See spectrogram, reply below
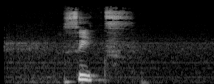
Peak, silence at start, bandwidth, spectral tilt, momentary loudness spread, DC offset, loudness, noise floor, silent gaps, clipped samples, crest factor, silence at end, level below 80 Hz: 0 dBFS; 0.65 s; 16.5 kHz; -2.5 dB/octave; 16 LU; under 0.1%; -18 LUFS; -51 dBFS; none; under 0.1%; 24 dB; 0.8 s; -60 dBFS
